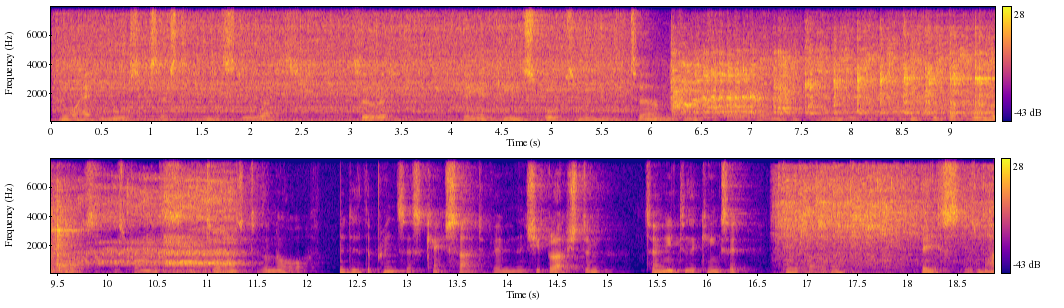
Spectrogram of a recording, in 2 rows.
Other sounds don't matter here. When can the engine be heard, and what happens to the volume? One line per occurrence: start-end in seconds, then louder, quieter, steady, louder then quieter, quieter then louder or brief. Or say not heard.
0.0-11.3 steady
16.6-18.8 brief.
